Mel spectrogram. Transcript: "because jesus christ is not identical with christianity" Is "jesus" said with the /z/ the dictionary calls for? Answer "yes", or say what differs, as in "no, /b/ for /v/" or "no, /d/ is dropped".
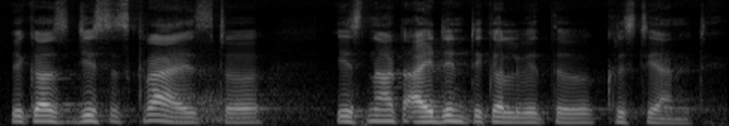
no, /s/ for /z/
